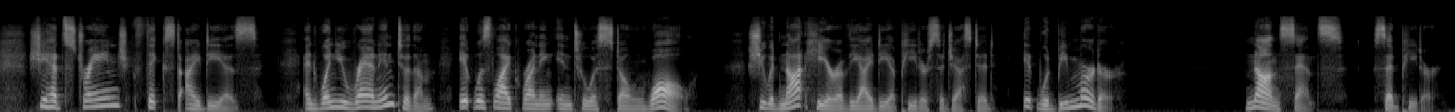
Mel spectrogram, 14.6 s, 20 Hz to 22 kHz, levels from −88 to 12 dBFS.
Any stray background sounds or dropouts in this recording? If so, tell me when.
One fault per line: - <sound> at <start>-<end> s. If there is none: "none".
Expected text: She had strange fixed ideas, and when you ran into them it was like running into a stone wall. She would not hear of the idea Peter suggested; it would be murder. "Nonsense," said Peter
none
